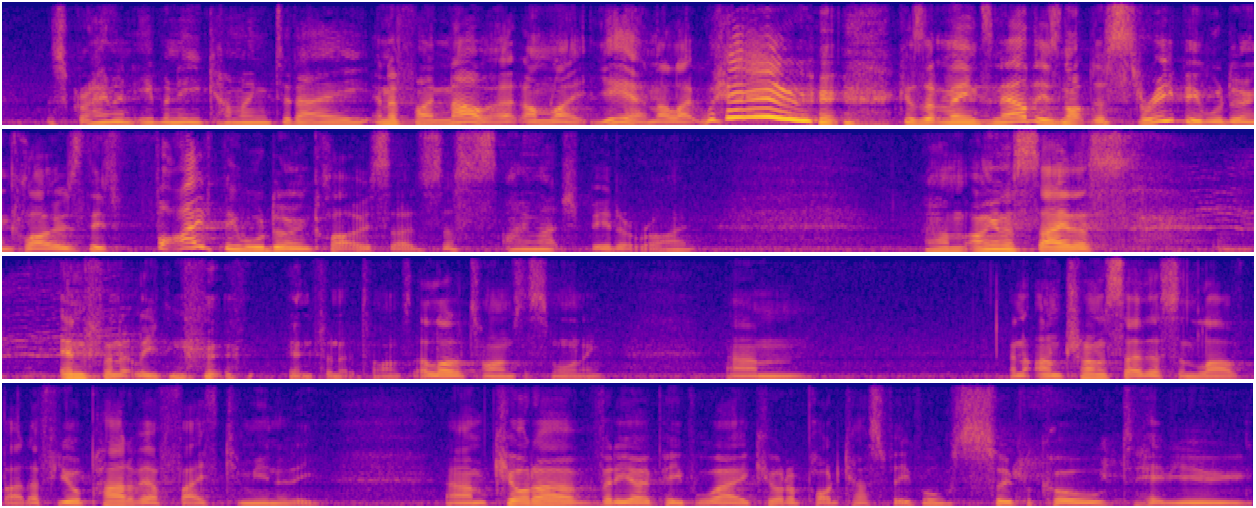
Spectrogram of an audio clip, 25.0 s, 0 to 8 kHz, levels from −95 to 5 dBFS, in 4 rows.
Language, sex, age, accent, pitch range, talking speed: English, male, 30-49, Australian, 150-215 Hz, 210 wpm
